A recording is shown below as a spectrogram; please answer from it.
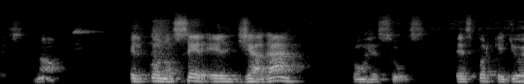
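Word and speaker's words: ידע: la escuché por ahí, una palabra en hebreo que significa conocer y se pronuncia y se escribe yadá, ¿verdad?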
